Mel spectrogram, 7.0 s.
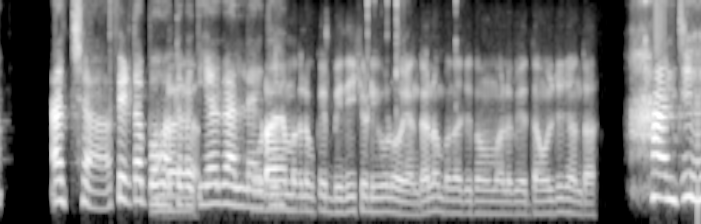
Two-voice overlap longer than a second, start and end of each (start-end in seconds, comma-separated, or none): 1.5-2.9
